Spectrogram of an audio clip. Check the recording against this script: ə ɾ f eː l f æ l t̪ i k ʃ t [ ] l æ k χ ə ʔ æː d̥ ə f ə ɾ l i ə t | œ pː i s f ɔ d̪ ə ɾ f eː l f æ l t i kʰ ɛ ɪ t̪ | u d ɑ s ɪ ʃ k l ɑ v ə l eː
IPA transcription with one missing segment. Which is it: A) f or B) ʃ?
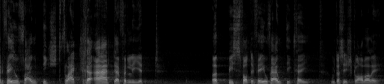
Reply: A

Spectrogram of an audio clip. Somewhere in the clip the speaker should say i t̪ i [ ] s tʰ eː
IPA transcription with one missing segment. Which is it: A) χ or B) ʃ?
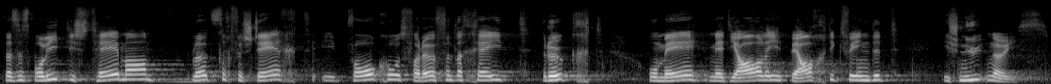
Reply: B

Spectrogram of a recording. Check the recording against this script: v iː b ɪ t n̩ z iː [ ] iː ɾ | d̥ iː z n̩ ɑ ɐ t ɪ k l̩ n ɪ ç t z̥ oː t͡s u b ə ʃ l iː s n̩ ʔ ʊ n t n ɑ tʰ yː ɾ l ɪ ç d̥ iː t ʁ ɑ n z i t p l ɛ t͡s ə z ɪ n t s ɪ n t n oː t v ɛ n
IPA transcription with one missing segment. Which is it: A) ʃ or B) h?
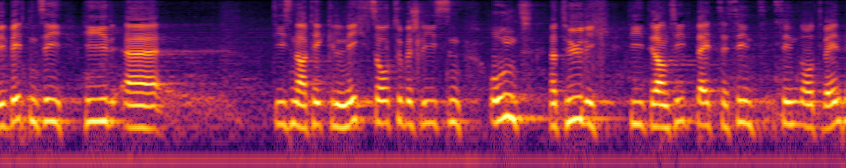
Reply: B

